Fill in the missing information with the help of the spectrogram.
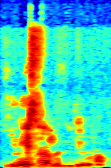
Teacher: मूर्धन्य सकार है, मूर्धा स्थानिक सकार हो जाएगा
